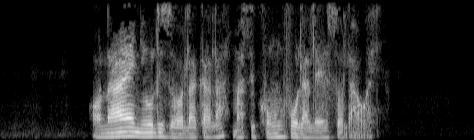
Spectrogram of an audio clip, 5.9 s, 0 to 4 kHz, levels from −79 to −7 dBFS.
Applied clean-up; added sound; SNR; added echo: none; none; none; none.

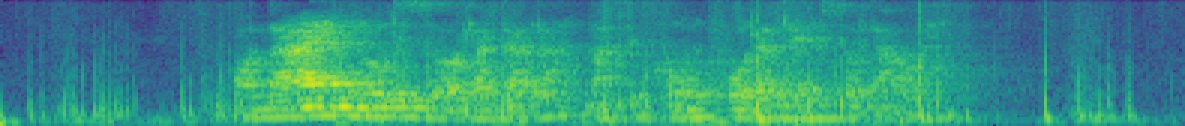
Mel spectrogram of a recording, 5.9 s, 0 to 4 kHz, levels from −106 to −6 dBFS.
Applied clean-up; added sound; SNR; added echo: none; Squeak / Walk, footsteps; 11 dB; reverberation time 0.9 s.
